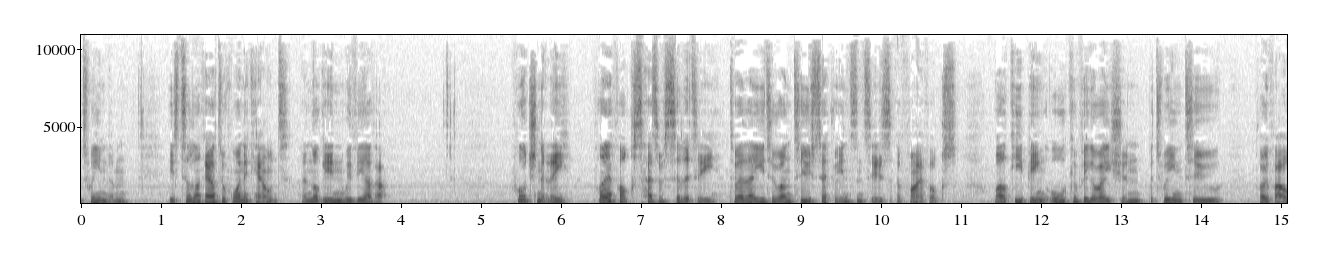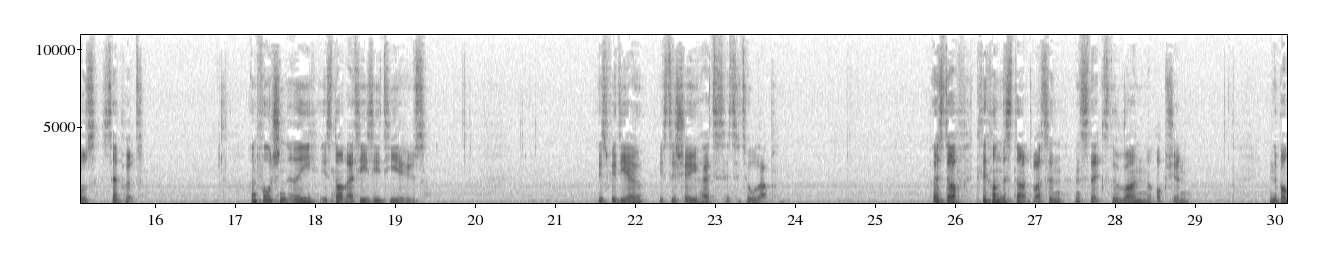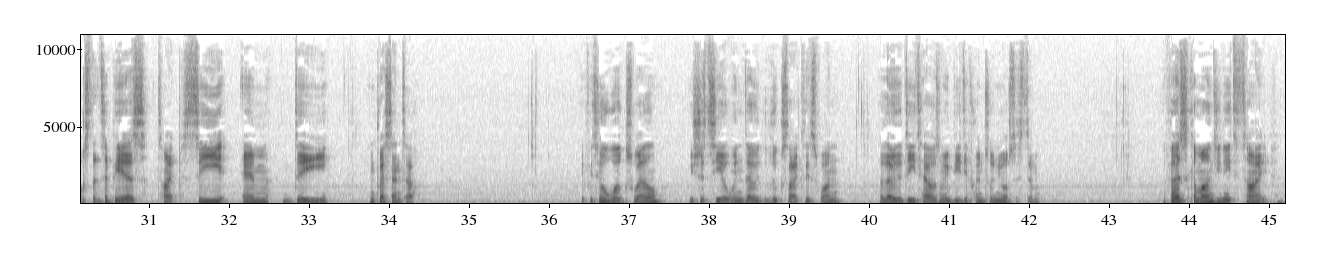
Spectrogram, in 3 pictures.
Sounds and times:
Speech: 0:00.0 - 0:03.9, 0:05.4 - 0:16.0, 0:16.8 - 0:19.5, 0:21.5 - 0:23.9, 0:25.7 - 0:29.0, 0:29.9 - 0:34.4, 0:36.4 - 0:42.2, 0:43.7 - 0:45.2.

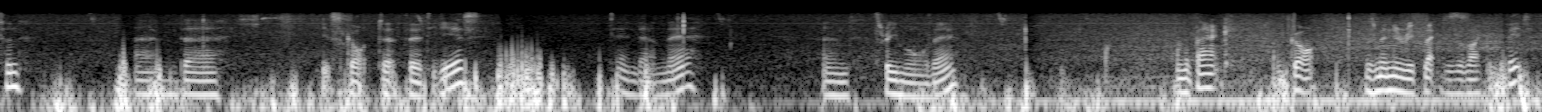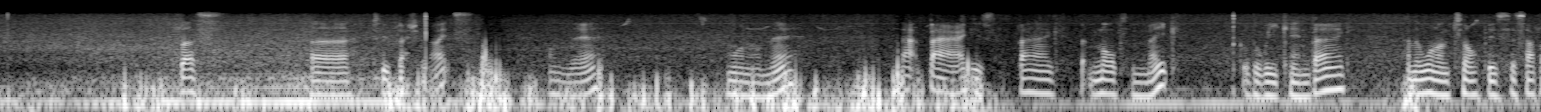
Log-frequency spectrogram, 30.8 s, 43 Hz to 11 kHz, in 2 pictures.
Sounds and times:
Speech: 0:00.0 - 0:00.3, 0:01.3 - 0:02.3, 0:03.2 - 0:04.8, 0:06.1 - 0:07.0, 0:08.2 - 0:09.6, 0:11.7 - 0:15.3, 0:17.2 - 0:17.7, 0:18.5 - 0:20.2, 0:20.9 - 0:21.5, 0:22.7 - 0:23.5, 0:24.4 - 0:27.2, 0:27.8 - 0:30.8.

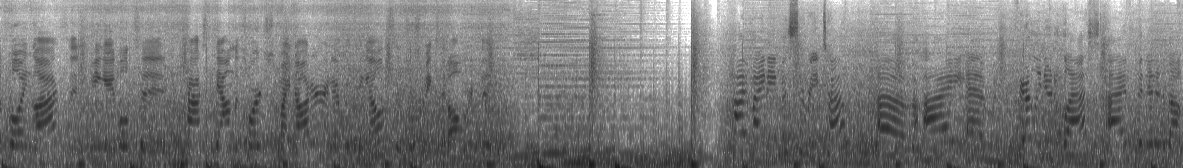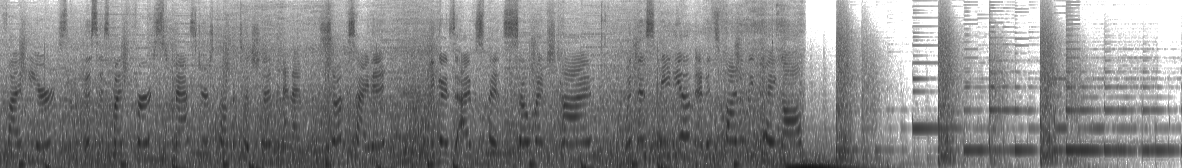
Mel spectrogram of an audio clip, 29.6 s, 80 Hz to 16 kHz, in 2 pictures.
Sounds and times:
Speech: 0:00.0 - 0:06.2, 0:09.1 - 0:19.6, 0:20.2 - 0:24.8
Music: 0:00.0 - 0:29.5.

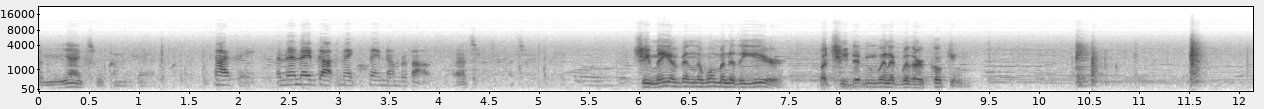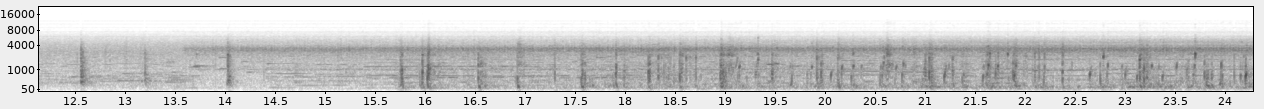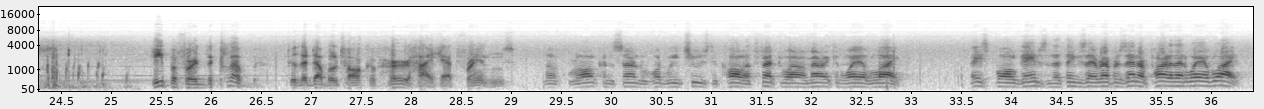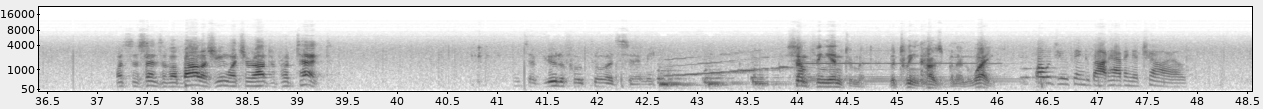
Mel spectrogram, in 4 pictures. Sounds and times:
Music: 0:02.2 - 0:29.0, 0:41.6 - 0:47.7.

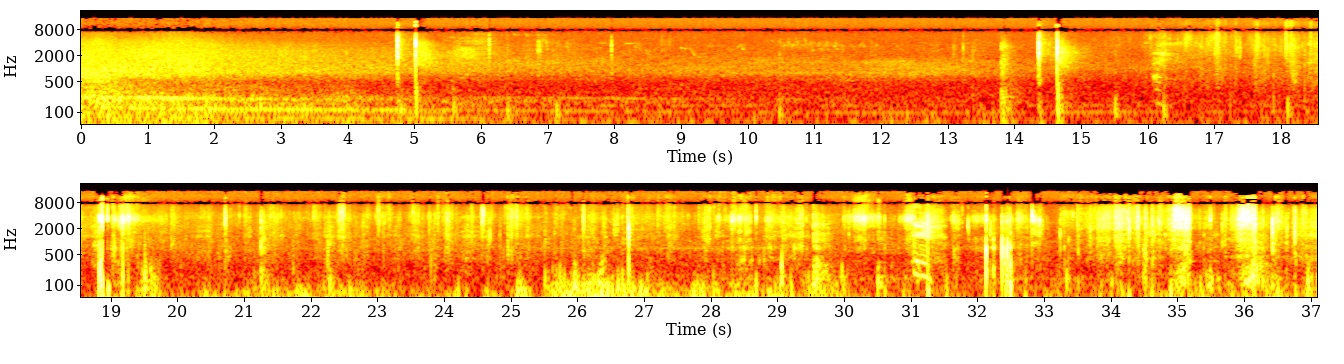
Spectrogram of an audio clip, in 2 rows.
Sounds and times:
Arrow: 0:04.8 - 0:05.4, 0:13.8 - 0:15.1.

